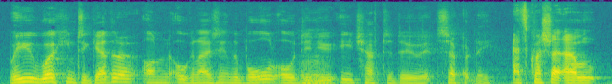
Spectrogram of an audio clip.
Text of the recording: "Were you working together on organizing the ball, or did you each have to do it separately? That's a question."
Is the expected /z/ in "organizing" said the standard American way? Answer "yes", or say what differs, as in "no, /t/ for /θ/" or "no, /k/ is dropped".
yes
